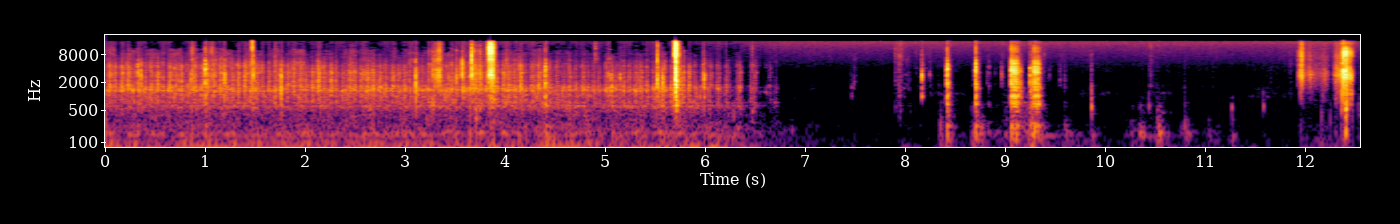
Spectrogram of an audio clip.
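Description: Fiat Cinquecento 700's two-cylinder engine idling with irregular knocks from the engine, then stopping about six and a half seconds in. After it stops come scattered small clicks and rattles, and one sharp click near the end.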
